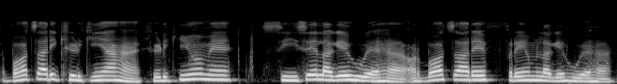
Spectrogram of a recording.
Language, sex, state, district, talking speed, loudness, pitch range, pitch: Hindi, male, Jharkhand, Garhwa, 165 wpm, -11 LUFS, 165-210 Hz, 195 Hz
